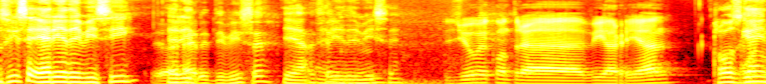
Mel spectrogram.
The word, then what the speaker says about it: Eredivisie: Yeah, Eredivisie.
